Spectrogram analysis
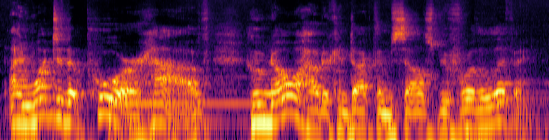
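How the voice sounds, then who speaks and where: Guy reading bible audiobook, solemn and measured, mid pitch, echoey room w music under it. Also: sing-song. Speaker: audiobook narrator. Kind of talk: scripted scripture reading. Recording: roomy echo, music underneath.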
